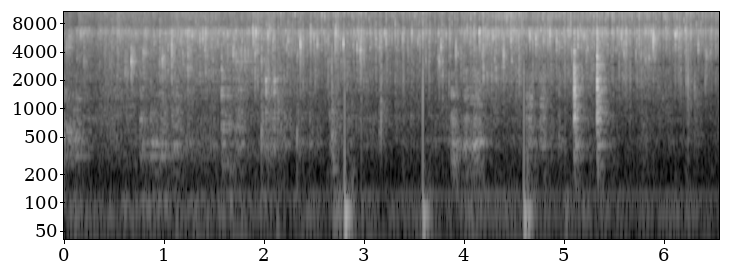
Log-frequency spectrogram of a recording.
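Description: Battered pollack fillets sizzling and crackling in hot oil in a frying pan, with a few soft knocks and two sharper clicks a little past the middle.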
